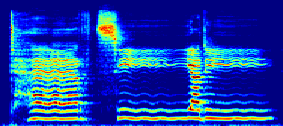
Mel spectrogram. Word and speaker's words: tertia die: You can take a quaver off there to go again for tertia die. Tertia die. All bright, open vowels. Die. Lifting up. If you can roll your R, then do.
